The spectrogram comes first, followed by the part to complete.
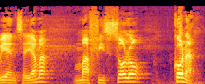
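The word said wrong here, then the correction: Mafikizolo: A ver, ¿puedes decirlo tú, que tal vez lo dices mejor? – Sí, Mafikisolo. – Mafikisolo. – Eso.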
